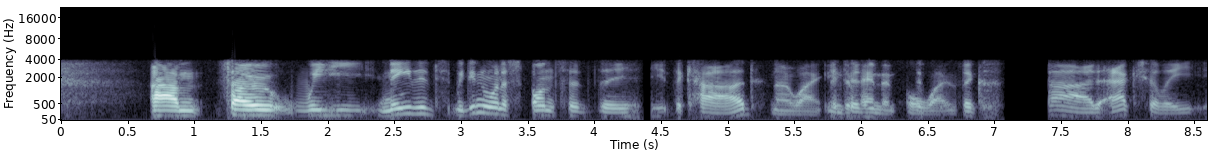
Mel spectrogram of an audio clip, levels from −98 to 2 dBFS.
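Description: Speech over a narrowband mobile line, with lost AMR speech frames leaving dips and smeared, fading gaps at 0.4 s (80 ms), 1.96 s (60 ms), 4.24 s (200 ms) and 6.94 s (480 ms), where the decoder holds the last sound and lets it die away. At 1.74 s everything drops about 8 dB in one step, likely the call software turning the microphone volume down.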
